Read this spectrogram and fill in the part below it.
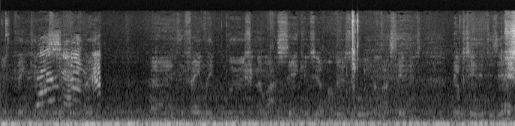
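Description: Car engine from a video playing in the room, a steady low rumble throughout, with a voice briefly over it and background noise.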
